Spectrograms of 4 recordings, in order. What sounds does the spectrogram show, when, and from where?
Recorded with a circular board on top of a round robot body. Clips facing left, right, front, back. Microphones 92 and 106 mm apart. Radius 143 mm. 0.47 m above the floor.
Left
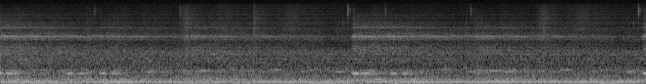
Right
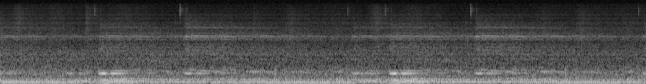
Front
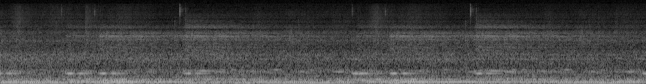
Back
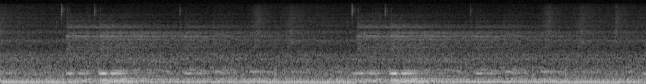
Only background noise.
